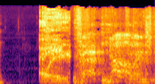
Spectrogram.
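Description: A recorded voice drop played back through iZotope VocalSynth's 'Sweet Gibberish' preset, starting about half a second in. Harsh, gritty synthesized vocal layers are blended with the original dry voice turned right up.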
